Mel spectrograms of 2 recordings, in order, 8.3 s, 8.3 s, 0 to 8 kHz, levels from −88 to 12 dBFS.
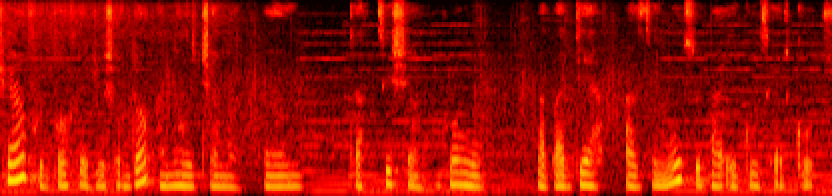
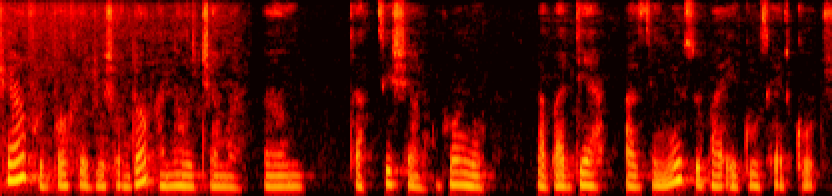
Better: second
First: background sound (Organ); 18 dB below the speech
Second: none

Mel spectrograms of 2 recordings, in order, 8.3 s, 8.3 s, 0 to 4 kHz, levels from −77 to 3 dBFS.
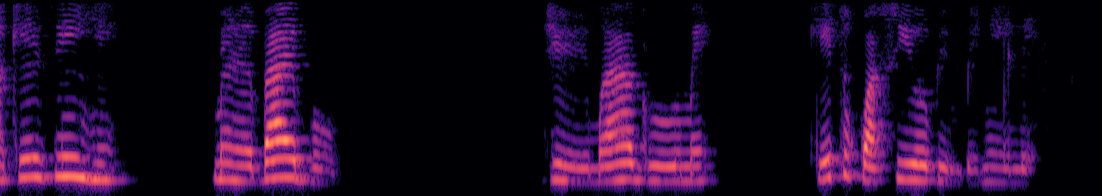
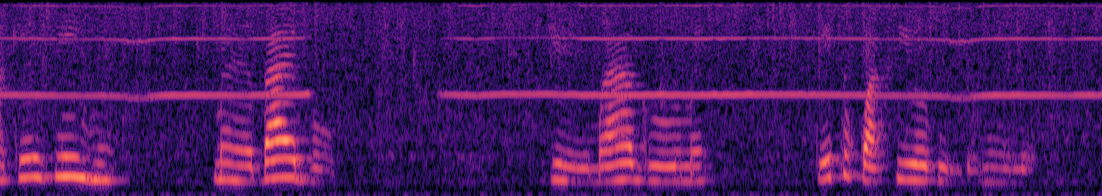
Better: first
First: none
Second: background sound (Rain + Bowed string instrument); 9 dB below the speech

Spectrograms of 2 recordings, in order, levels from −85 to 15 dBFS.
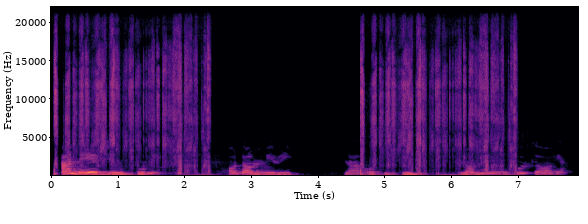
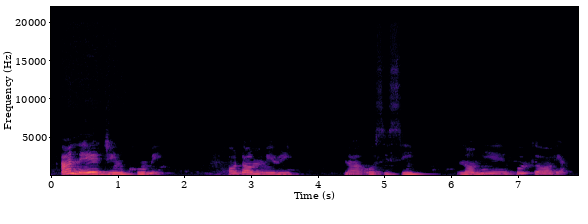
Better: second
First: noise reduction (neural mask model Resemble Enhance denoiser)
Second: none

